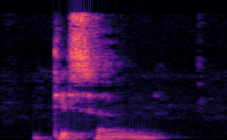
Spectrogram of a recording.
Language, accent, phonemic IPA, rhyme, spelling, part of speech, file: English, Southern England, /dɪsˈəʊn/, -əʊn, disown, verb, LL-Q1860 (eng)-disown.wav
- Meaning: 1. To refuse to own, or to refuse to acknowledge one’s own 2. To repudiate any connection to; to renounce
